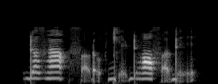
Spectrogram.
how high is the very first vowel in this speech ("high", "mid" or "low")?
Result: mid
